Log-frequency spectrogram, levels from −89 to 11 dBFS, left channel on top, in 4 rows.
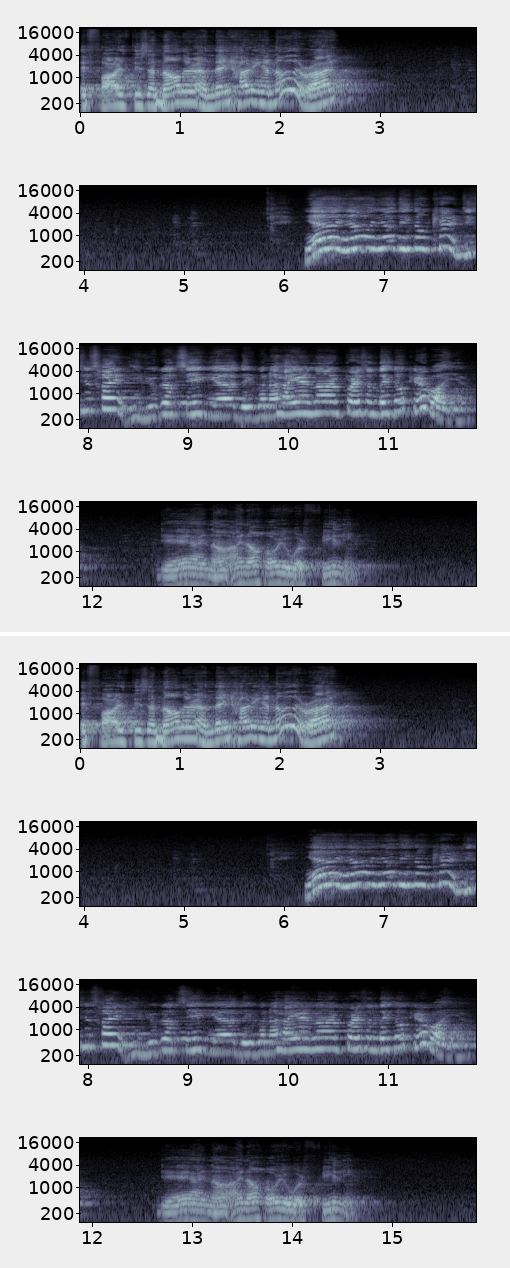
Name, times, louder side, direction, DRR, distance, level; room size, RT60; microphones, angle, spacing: voice 1, 0.0-2.6 12.6-14.7, left 1 dB, 10° left, 6 dB, 1.5 m, -22 dB
voice 2, 6.2-11.8, left 4 dB, 70° left, 10 dB, 1.4 m, -22 dB
29.5 x 18.5 x 6.3 m, 0.97 s
head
